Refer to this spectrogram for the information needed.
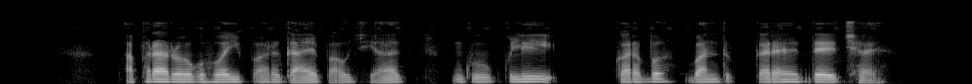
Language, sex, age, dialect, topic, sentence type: Maithili, male, 18-24, Eastern / Thethi, agriculture, statement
